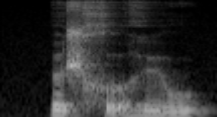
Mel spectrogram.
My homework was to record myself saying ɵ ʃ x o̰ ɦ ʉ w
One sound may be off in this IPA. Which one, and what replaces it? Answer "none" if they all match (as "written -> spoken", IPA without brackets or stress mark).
none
